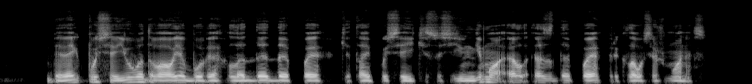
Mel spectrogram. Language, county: Lithuanian, Kaunas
